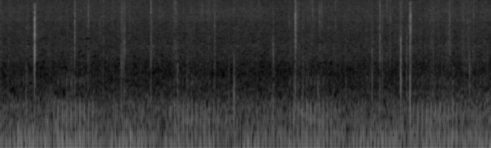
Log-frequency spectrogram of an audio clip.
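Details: Cat purr heard next to a fireplace: continuous deep rumble rising and falling in soft breathing cycles, with bright intermittent crackles and snaps from the fire throughout.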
